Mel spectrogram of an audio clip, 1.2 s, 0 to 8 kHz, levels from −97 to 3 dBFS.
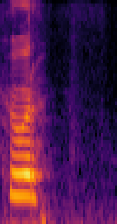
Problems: constant background noise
